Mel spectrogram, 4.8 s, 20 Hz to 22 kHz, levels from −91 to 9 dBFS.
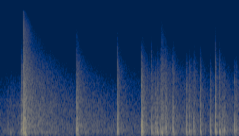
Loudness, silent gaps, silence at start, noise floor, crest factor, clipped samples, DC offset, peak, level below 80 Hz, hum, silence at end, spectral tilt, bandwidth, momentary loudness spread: -38 LUFS; none; 0.05 s; -56 dBFS; 32 dB; under 0.1%; under 0.1%; -6 dBFS; -58 dBFS; none; 0 s; -6.5 dB/octave; 14 kHz; 24 LU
